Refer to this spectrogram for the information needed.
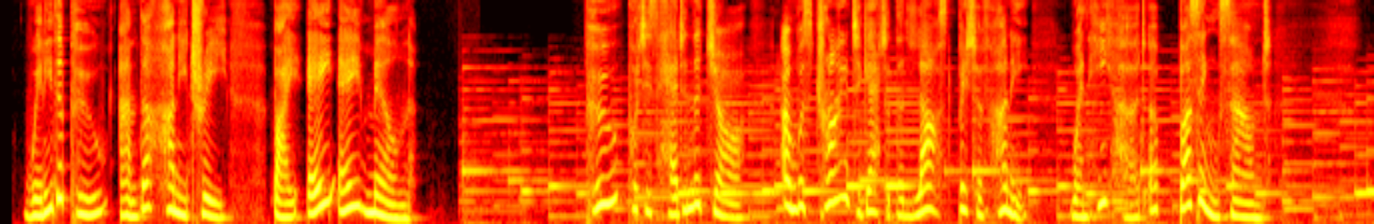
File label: narration children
